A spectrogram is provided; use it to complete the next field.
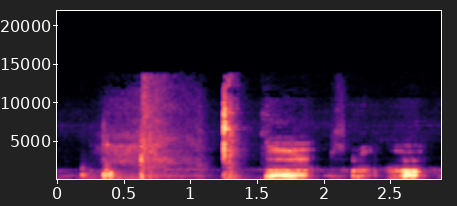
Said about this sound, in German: So, ah ja. Eine Gabel vom Spargel aus dem Wasser holen brauchen wir natürlich auch noch.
